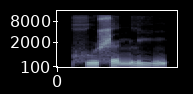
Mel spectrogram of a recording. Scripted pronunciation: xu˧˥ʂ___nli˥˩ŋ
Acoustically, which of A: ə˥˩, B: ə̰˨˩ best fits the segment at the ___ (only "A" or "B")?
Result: B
